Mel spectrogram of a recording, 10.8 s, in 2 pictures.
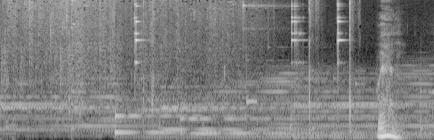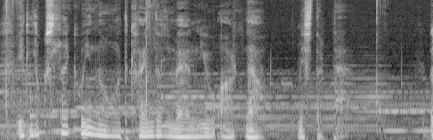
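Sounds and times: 
gold coins forming a pile on worn carpet: 0:00.0 - 0:04.0
speech: 0:01.4 - 0:02.4, 0:04.7 - 0:09.8.

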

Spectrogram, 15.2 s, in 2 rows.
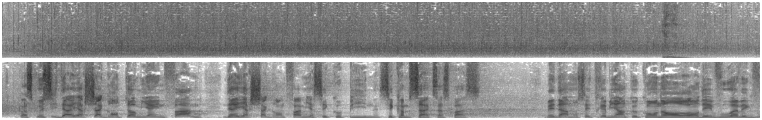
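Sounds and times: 
audience applause: 0:00.0 - 0:08.2
speech: 0:07.8 - 0:15.1
laughter: 0:11.8 - 0:13.4.

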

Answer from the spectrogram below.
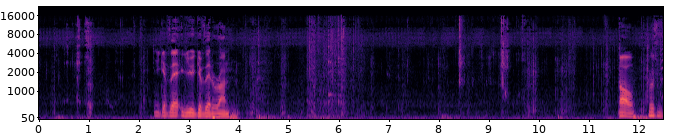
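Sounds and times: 
crunchy chewing and biting of food: 0:00.0 - 0:03.0, 0:03.8 - 0:12.4
speech: 0:02.3 - 0:04.0, 0:11.6 - 0:12.4.

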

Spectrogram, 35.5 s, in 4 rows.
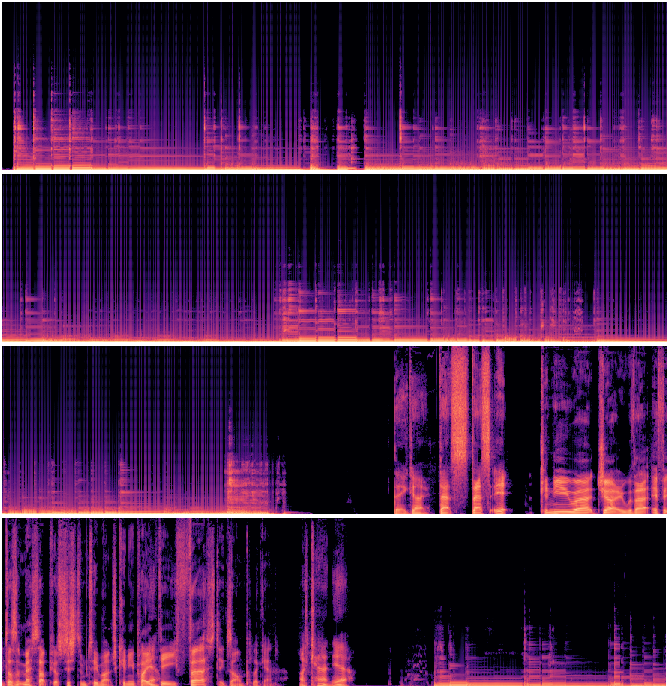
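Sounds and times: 
bass guitar playing a busy line through effects with fizzy distortion: 0:00.0 - 0:21.8, 0:31.8 - 0:35.4
speech: 0:23.2 - 0:31.3, 0:32.4 - 0:33.0.

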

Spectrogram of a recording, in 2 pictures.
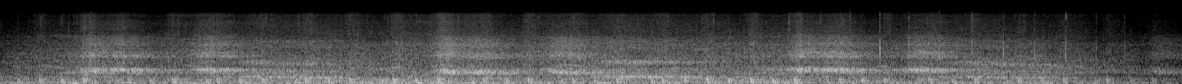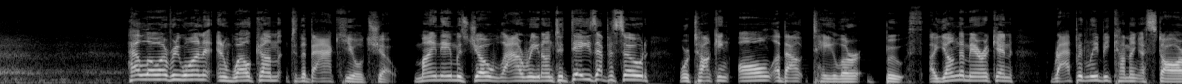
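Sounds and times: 
football fans chanting after a home win: 0:00.0 - 0:13.1
speech: 0:13.2 - 0:23.6.

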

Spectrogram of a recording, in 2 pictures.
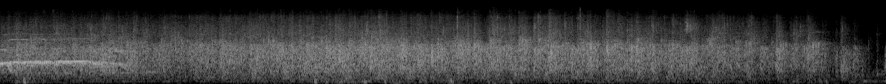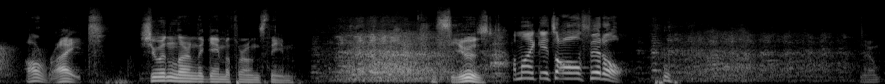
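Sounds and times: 
audience applause: 0:00.0 - 0:09.0
speech: 0:09.2 - 0:11.9, 0:13.2 - 0:15.8
laughter: 0:12.0 - 0:14.0, 0:15.2 - 0:17.7.

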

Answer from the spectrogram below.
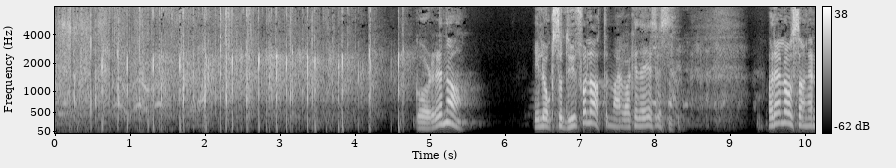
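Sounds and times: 
audience applause: 0:00.0 - 0:04.8
speech: 0:04.8 - 0:05.6, 0:06.4 - 0:08.7, 0:09.5 - 0:10.1
laughter: 0:07.6 - 0:09.1.

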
